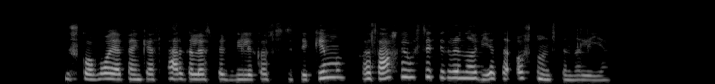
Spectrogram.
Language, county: Lithuanian, Vilnius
